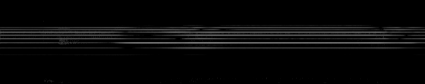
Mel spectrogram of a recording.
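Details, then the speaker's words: 1988 or 1989 Corvette C4 (owner unsure), fuel injected, sat over winter: in-tank fuel pump powered directly through its harness gives a thin, steady high-pitched whine with no wavering or rattle, pumping varnished fuel out; pump is good, wiring fault suspected. "It's doing something. Let's see if it's pumping. Looks like it was. There's fuel going up my non-fuel rated line into that gas can."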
